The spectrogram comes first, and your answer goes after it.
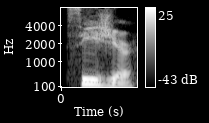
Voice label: "seizure", American English; ɚ - əɹ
